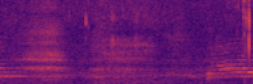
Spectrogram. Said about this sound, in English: Well, the dog is right here, then the cat is crying. Oh, and, kitty.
